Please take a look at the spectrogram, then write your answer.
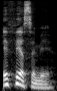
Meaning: instrumental plural of эфе́с (efés)
- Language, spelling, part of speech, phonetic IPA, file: Russian, эфесами, noun, [ɪˈfʲesəmʲɪ], Ru-эфесами.ogg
